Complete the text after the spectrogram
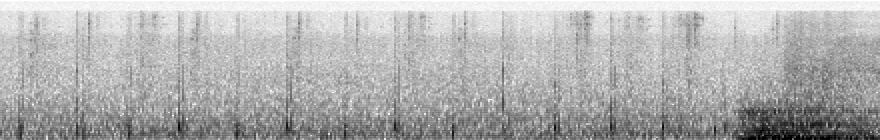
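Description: Armoured footsteps clink quickly on stone.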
